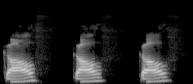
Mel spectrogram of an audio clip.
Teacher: when it's a hard G, like in golf, golf, golf, yeah, there's a bit of vibration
